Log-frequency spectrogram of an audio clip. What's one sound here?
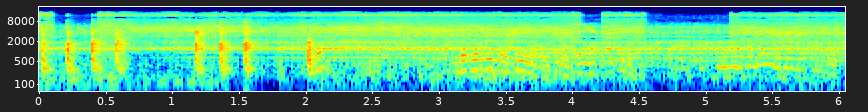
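A spray gun hisses steadily, with short breaks.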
